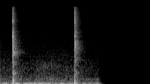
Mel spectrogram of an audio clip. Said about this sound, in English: I think my unit of measure is going to be claps in a microphone.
